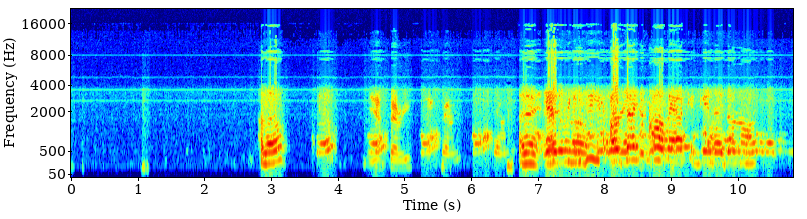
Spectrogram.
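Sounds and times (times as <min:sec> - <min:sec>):
speech: 0:02.8 - 0:10.6
band-limited voices on a telephone conference line with echo: 0:02.9 - 0:10.8.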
